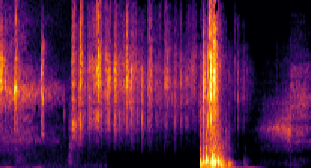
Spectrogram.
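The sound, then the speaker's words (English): Two black dice rattle in a quick, dense clatter for a couple of seconds as they are rolled, then land with a sharp, louder clack, followed by a faint trailing rattle. No one speaks. “There are two black dice because you are fighting a bunch of monkeys at the same time.”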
